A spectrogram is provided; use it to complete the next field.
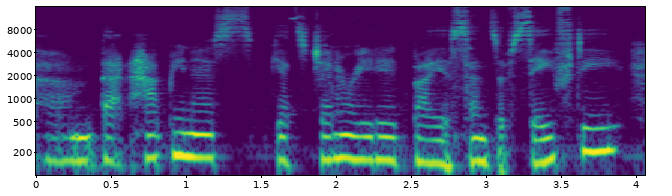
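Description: A woman's fairly low voice with fairly even intonation, amid noticeable background noise. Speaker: spiritual podcast host. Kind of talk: spiritual talk. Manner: halting.

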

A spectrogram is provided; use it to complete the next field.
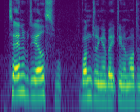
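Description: A woman with a Scottish accent, very fast in pace, her tone dark and mellow. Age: 20s. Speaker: fish farm worker. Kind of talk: interview. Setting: outdoors.

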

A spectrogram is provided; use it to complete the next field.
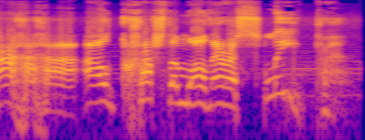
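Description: This is a put-on character voice. Its pitch is fairly high. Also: moderate pace. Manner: menacing, gleeful.

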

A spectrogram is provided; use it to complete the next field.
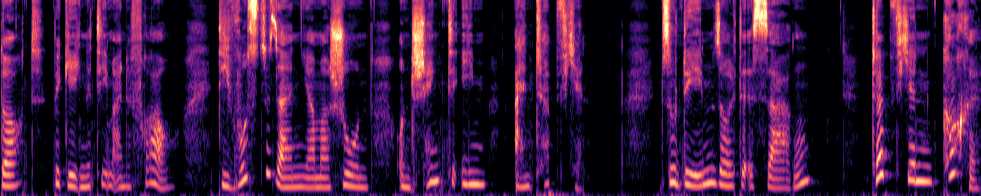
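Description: At a fairly slow pace and with long, frequent pauses, the voice comes across warm and calm in tone, dark and mellow, and somewhat breathy, on a very clean recording with a silent background. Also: woman, medium pitch for a woman. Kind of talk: bedtime story reading. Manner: calm, gentle storytelling pace; warm, inviting, expressive.

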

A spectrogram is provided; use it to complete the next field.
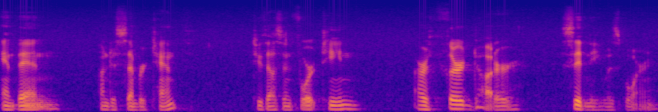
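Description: A man of medium pitch talks at a very slow pace with lively intonation, vocal fry, big swings in loudness, and long, frequent pauses. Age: 30s. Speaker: storyteller at a live talk. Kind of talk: prepared personal story told to an audience.

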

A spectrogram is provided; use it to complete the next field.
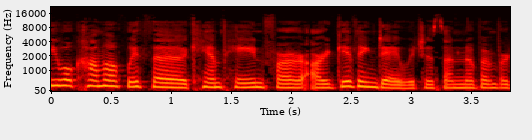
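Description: A woman with a plain, everyday voice, medium pitch, ordinary pitch variation and an American accent, speaking at a moderate pace over a quiet background. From Los Angeles, California. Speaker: art museum director. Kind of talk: radio interview.

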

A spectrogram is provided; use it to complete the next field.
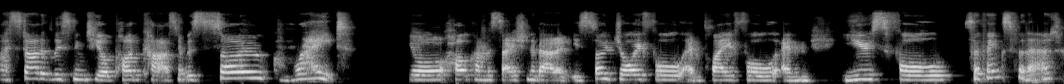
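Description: Somewhat breathy, fairly high voice of a woman with an Australian accent, ordinary pitch variation and a fairly slow pace. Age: 40s. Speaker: magazine publisher and editor. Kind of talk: interview conversation.

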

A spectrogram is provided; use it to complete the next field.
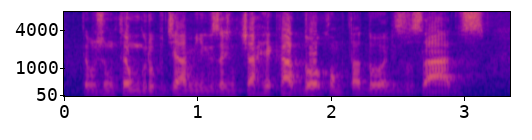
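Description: This man's delivery races along very fast, pitched at a medium level. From Brazil, São Paulo city. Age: 50s. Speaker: TV screenwriter and producer. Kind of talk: interview.

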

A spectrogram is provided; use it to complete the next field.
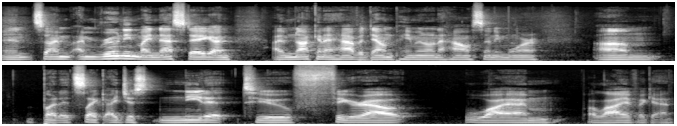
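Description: Speaking fairly slowly in a very deep, low pitch, a man keeps a flat, monotone delivery amid audible room echo. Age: 30s. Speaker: podcast host. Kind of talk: casual chat. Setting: home apartment.

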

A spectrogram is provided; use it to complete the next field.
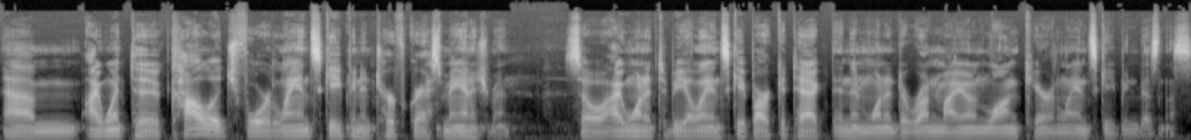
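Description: In a very clean, dry, close recording with no echo and a silent background, a man with a very deep, low voice talks at a fairly quick pace with fairly even intonation. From Northern Kentucky (Covington). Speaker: executive search firm president. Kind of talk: interview conversation.

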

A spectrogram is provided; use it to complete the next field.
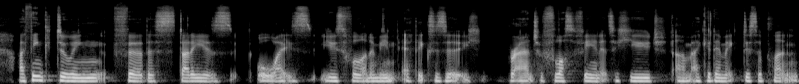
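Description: Speaking with an Australian accent and vocal fry, a woman with a very deep, low pitch and a dark, mellow tone talks at a fairly quick pace with fairly even intonation. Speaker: intensive care specialist and ethicist. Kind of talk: panel discussion.

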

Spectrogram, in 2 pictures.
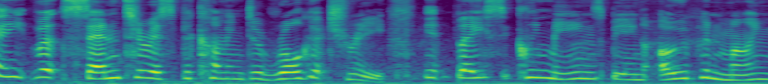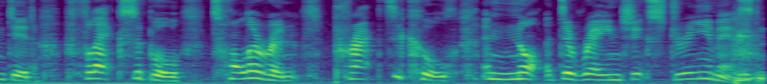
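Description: In a put-on character voice, a man speaks with a high pitch and a whiny tone. His delivery is whiny and fairly slow, with light background noise behind him. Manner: whiny, annoying.

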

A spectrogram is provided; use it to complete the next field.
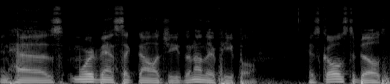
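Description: With ordinary pitch variation, a natural reading voice carries the passage.

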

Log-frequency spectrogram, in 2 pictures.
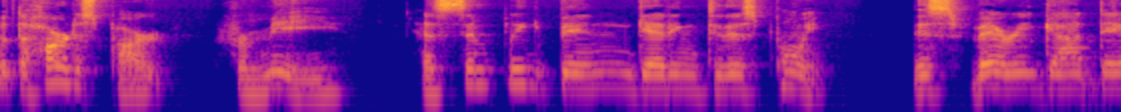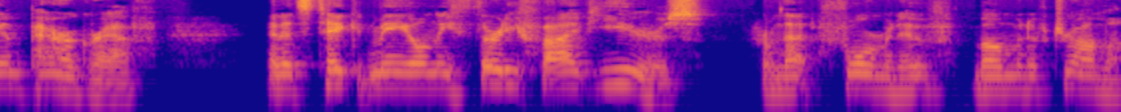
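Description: Over a very clean recording with a silent background, a man speaks with an American accent at a moderate pace. He has an unremarkable speaking voice, fairly high in pitch, with ordinary pitch variation. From New Jersey and Florida. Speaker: novelist and poet. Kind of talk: reading aloud.

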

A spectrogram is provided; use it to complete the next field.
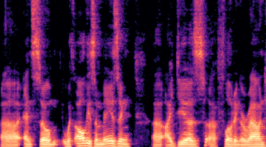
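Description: On a very clean recording with a silent background, a man with a Midwestern accent speaks in a dark, mellow tone at a fairly low pitch with fairly even intonation. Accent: American, Midwestern. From US Midwest, Chicago. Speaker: curator. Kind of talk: interview. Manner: halting, many fillers and repetitions.

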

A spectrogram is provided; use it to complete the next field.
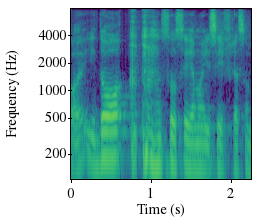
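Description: A man's somewhat breathy voice, dark and mellow in tone, with ordinary pitch variation. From Gävle, Sweden. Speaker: politician. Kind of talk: interview.

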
